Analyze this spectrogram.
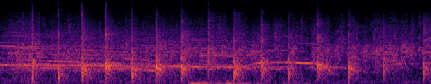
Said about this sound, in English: Everyone, clear, let's clap for him.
